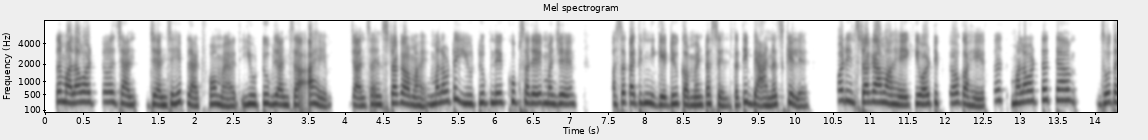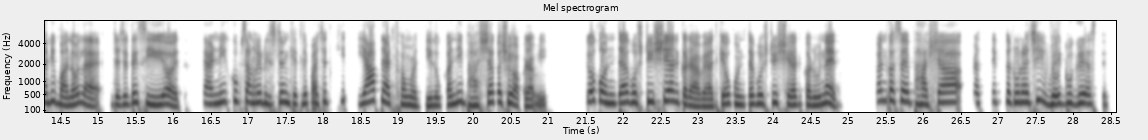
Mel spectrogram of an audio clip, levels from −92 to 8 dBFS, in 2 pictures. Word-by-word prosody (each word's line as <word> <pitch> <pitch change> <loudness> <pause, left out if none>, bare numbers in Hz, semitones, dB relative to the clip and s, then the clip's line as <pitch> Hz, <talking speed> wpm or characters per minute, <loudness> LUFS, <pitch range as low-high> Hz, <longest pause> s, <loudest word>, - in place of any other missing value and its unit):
तर 310 - +3
मला 275 +2 +3
वाटतं 295 0 -1
ज्यां 255 -4 +1 0.3
ज्यांचे 225 0 +2
हे 285 +3 +2
प्लॅटफॉर्म 235 +1 -1
आहेत, 195 0 -2 0.2
YouTube 250 +1 +1
ज्यांचा 230 -1 +1
आहे, 230 -7 0 0.3
ज्यांचा 210 +2 -1
Instagram 250 0 +1
आहे. 200 0 -2
मला 260 +5 +1
वाटतं 370 +5 0
YouTubeने 275 +1 0
खूप 310 -3 -1
सारे 265 -2 +2
म्हणजे 255 -2 +1 0.6
असं 285 +4 0
काहीतरी 275 0 +1
निगेटिव्ह 240 -1 +1
कमेंट 220 +2 +1
असेल, 230 -6 -1
तर 205 - +1
ते 295 - +3
बॅनच 210 +2 +1
केली 250 -10 +2
आहे. 190 - -6 0.4
पण 335 0 -1
Instagram 290 -1 +2
आहे 230 -3 +2
किंवा 245 -1 +3
TikTok 275 0 -3
आहे. 200 -4 -1
तर 330 - -4
अ, - - -3 0.2
मला 280 +3 +3
वाटतं 325 +2 0
त्या 345 0 +2 0.4
जो 275 +2 +2
त्यांनी 290 +1 +2
बनवला 235 +4 +1
आहे, 195 -2 0 0.2
ज्याचे 230 +1 -1
ते 285 - +3
सी-ई-ओ 240 -2 +2
आहेत, 190 -4 0 0.3
त्यांनी 265 +3 -1
खूप 320 -3 -2
चांगले 285 -3 +1
डिसिजन 280 +3 -1
घेतले 250 0 -1
पाहिजेत, 265 +3 -1
की 330 - -7 0.2
या 295 +3 +4
प्लॅटफॉर्मवरती 225 - 0
लोकांनी 225 +8 0
भाषा 210 +7 +1
कशी 280 -1 +3
वापरावी 195 -5 -1 0.5
किंवा 310 +1 +2
कोणत्या 275 -3 +3
गोष्टी 285 +2 +1
शेअर 330 -2 +3
कराव्यात 190 -5 +1
किंवा 250 +1 +2
कोणत्या 240 0 0
गोष्टी 255 +2 0
शेअर 230 -1 0
करू 215 -1 +2
नयेत. 250 -4 +3 0.5
कारण 320 +1 -4
कसं 335 -1 +1
आहे 305 - +3
भाषा 285 +5 +1 0.2
प्रत्येक 290 +2 -10
तरुणाची 290 +3 +1
वेगवेगळी 250 +2 +2
असते 250 -2 -6
255 Hz, 170 wpm, -23 LUFS, 225-285 Hz, 0.6 s, या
